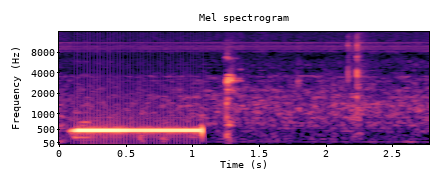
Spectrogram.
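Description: A call-in line's telephone tone sounds as a single steady electronic beep of about one second, clear and close, followed by a couple of faint clicks in near silence.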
